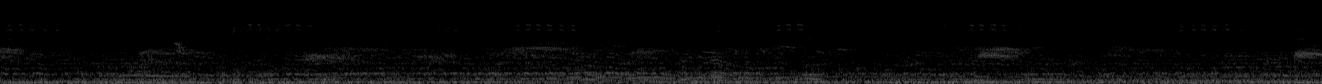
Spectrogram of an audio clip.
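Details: Honey bees buzzing on a summer day: a low, rumbling drone that never stops, overlaid by brief, quiet bird calls recurring every couple of seconds.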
